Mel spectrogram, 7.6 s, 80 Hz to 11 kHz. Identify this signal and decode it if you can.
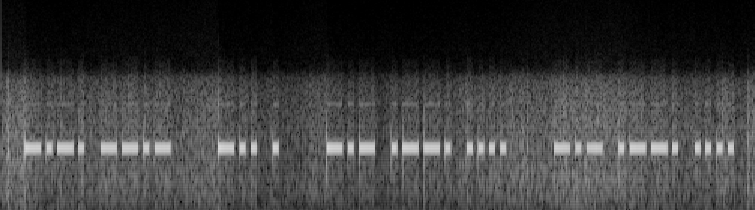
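Morse code, heard as a keyed tone, about 21 wpm, 1030 Hz. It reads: CQ DE KPH KPH
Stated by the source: Morse from KPH's Night of Nights XX maritime radiotelegraphy event, received in Chiapas, Mexico about 3,800 km away on a Kenwood R-600 with a grounded 10 m long-wire antenna.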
